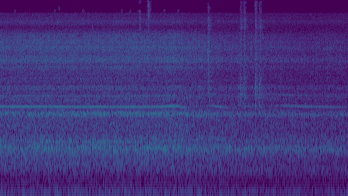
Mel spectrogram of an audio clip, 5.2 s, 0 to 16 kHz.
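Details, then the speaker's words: Vangoa HA-50 all-in-one integrated amplifier idling in normal mode with no signal, microphone set down by the cooling fan as it switches on: steady airy rush with faint constant hum, the fan very noisy; later run at about 34 W into two 8-ohm loads. "Now, one thing I should mention is this fan is very, very noisy. And what I'm going to do now is go ahead and turn it on, and we'll see how much louder it gets."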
